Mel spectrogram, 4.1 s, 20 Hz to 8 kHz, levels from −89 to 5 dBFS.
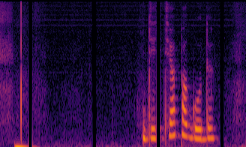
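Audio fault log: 0.48–0.54, 1.54–1.60, 2.60–2.67 and 3.67–3.73 s, gap between chunks: four 64 ms silences break the speech, one at each join between 1-second chunks. Nothing's lost, just interrupted.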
